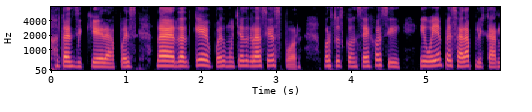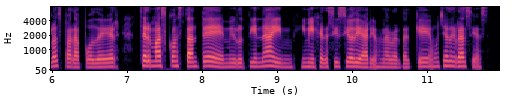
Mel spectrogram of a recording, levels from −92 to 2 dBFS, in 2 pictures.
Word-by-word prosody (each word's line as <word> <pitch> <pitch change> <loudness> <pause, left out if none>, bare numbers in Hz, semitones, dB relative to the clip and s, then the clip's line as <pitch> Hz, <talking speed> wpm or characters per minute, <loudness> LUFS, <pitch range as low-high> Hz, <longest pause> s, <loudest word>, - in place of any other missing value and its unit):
tan 220 -1 +5
siquiera. 195 -2 +1
Pues 195 +1 -4 0.3
la 230 - +7
verdad 225 -1 +7
que, 255 -2 +4
pues, 210 +2 -4
muchas 225 +3 -4
gracias 230 +2 +2
por 95 -1 -8 0.3
por 230 +1 -5
tus 230 -1 -5
consejos, 215 +4 +1
y 195 -3 -6 0.2
y 230 - -1
voy 225 +1 +3
a - - +5
empezar 240 -5 +2
a 225 - +7
aplicarlos 195 +1 -4
para 185 -2 -2
poder 180 +2 -4 0.2
ser 235 -1 +3
más 230 0 +3
constante 215 -2 +1
en 180 0 -7
mi 185 0 -8
rutina 200 +4 0
y 195 - 0
m 180 -1 -13
y 190 - -10
mi 195 - +1
ejercicio 200 +2 -1
diario, 180 -2 -1
la 180 -1 -8
verdad 170 0 -9
que 200 0 -4
muchas 230 +3 -6
gracias. 210 -1 -3
205 Hz, 195 wpm, -26 LUFS, 185-225 Hz, 0.3 s, la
